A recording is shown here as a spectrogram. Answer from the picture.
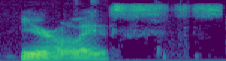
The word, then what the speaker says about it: Fearless: Então, o primeiro que ela lançou foi o Fearless. – Falei certo? Falou. O nosso inglês tá certíssimo. Não sei se eu falei certo. – Fearless. – Esse mesmo.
